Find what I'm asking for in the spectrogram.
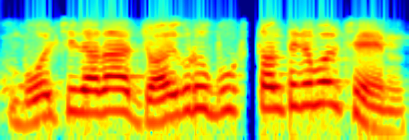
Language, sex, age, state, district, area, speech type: Bengali, male, 18-30, West Bengal, Darjeeling, rural, conversation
